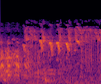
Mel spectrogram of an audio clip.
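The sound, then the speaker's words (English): A bird sings a quick run of bright, high chirps, four or five notes in rapid succession, clear, with no voices over it. “Gee, listen to the Boyd singing.”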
